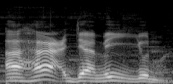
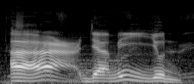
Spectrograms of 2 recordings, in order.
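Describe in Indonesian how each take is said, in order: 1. Hamzah kedua diganti dengan h. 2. Hamzah kedua dilunakkan mendekati vokal. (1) "membaca hamzah kedua menjadi huruf ha" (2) "hamzah kedua dibaca antara hamzah dan alif"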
